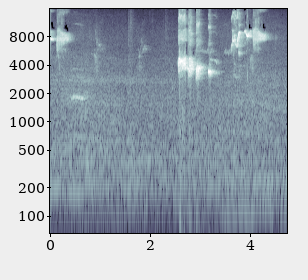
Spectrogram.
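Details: Orange-headed thrush song meant to stir lazy singers: a thin high note, a long quiet gap, then a loud rich whistled phrase and a tumbling series of shrill, high-pitched twitters.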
